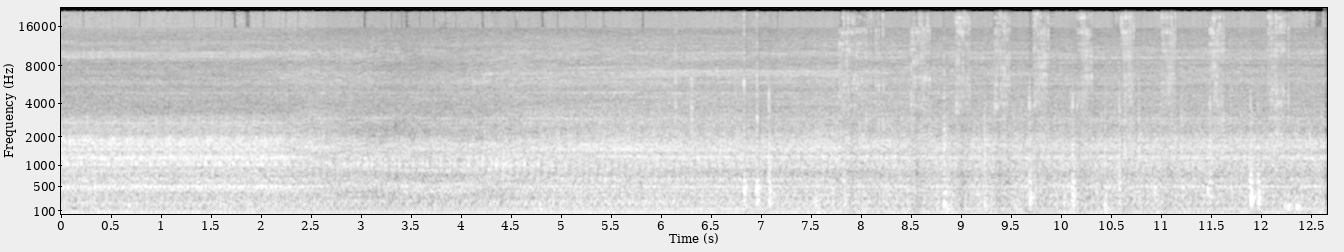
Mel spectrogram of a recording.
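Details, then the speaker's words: 2005 Buick Rainier after a misfire fix (cylinder 1 misfire, flashing check engine light, old original coil about 14–15 years old), codes cleared: a steady, even idle with no stumble or miss and light background clicks. Running smoothly. "Looks to be running smooth. So I can go ahead and put my tools up and test drive."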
